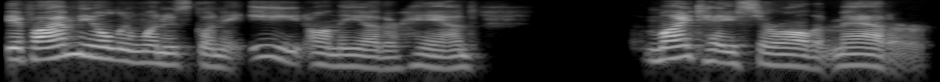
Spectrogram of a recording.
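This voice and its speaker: A middle-aged or older woman reading her own humorous essay aloud with deliberate phrasing and wry emphasis, as an author on a video call. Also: low voice, sing-song. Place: virtual author talk over video call. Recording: dull, lo-fi online call audio.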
